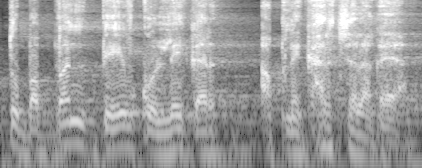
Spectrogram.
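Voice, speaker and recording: Deep reverberant male horror narrator. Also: expressive, measured pace. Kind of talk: scripted horror story narration. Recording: long reverb with clear music bed.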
